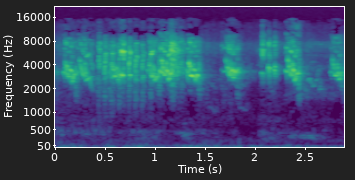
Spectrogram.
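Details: Budgerigar out on snow in freezing frost, chattering in a rapid, scratchy warble of bright chirps that run together in bursts, then break into separate notes.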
